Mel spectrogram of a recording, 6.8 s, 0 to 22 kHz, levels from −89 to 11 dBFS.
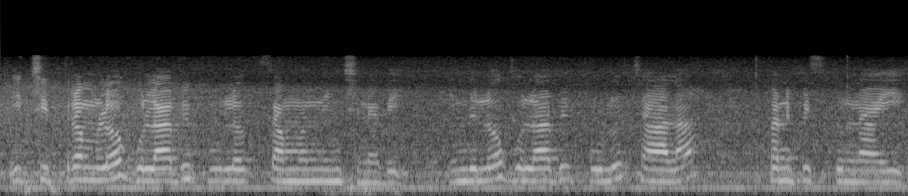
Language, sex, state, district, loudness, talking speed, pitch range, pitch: Telugu, female, Telangana, Mahabubabad, -20 LUFS, 90 wpm, 215-235 Hz, 220 Hz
